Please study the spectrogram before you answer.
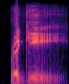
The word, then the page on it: raggee: American English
